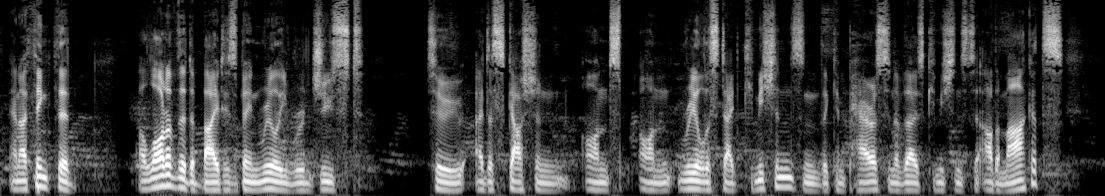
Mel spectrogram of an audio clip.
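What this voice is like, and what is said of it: Australian accent. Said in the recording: “You may have detected my accent. I'm an Australian”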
